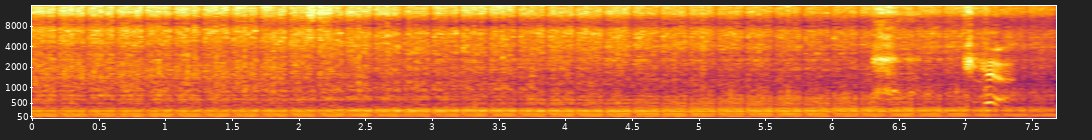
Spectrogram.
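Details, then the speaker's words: 1986 Jeep Comanche 2.5L four-cylinder, 4-speed 4wd, idling during valve cover job: constant loud rapid puffing, raspy tick; owner thinks exhaust manifold cracked in another place again, then says he basically lost another exhaust manifold. "I think the manifold cracked in some other place again"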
